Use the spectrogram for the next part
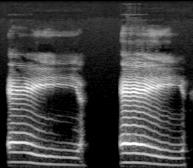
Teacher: long a is a combination of sounds It's a combination of a e and there's even a little Y sound at the end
